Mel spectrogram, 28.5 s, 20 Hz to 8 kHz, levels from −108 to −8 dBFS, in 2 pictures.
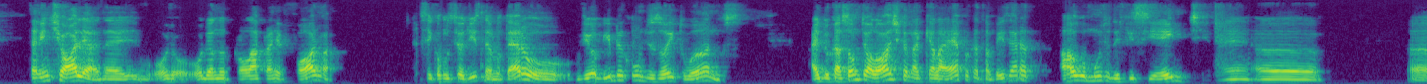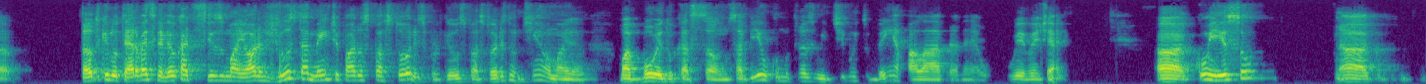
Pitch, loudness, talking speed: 135 Hz, -24 LUFS, 155 wpm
